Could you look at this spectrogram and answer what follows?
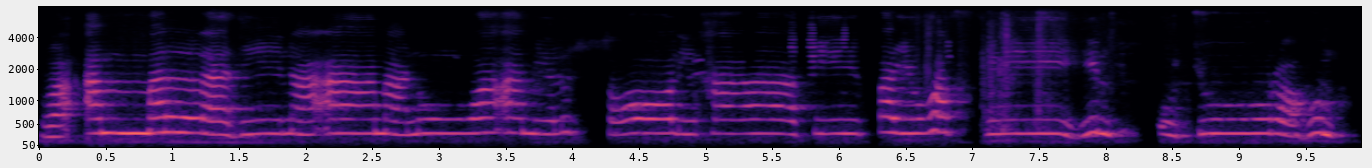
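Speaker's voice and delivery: slow, measured chanting of the verse; Quran recitation. Acted. Opening her talk to the class with slow Quran recitation. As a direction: intone each phrase slowly and reverently.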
